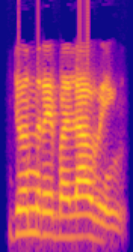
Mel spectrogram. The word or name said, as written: Balawing, Junrey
